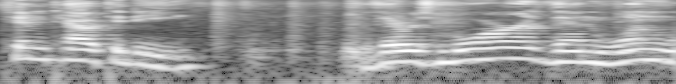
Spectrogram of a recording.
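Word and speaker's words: TIMTOWTDI: you'll see okay you'll see something that is pronounced Tim Tao to Dean there is more than one way to do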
